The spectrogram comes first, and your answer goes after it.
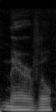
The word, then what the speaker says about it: Maryville: No, it's Maryville.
